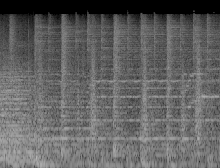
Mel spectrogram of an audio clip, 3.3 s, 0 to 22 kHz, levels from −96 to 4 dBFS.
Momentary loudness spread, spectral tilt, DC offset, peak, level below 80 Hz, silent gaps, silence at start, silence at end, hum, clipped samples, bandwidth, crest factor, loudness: 3 LU; -2.5 dB/octave; under 0.1%; -12 dBFS; -44 dBFS; none; 0 s; 0 s; none; under 0.1%; 17 kHz; 18 dB; -28 LUFS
